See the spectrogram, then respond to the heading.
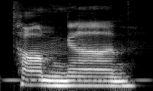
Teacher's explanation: two syllables same thing two flat tones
